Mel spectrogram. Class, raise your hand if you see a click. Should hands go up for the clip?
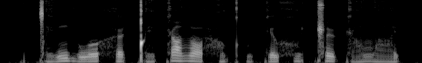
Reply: yes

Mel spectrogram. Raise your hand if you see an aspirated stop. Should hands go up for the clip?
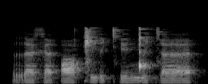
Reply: yes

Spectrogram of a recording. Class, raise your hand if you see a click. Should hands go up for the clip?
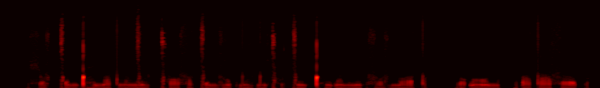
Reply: yes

